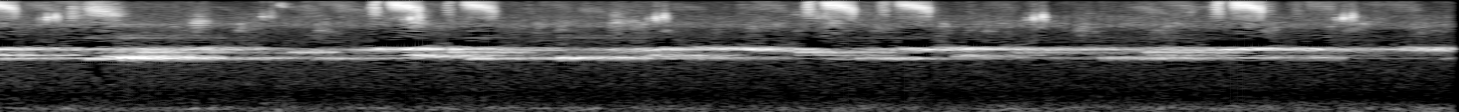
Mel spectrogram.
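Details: Spring cottage night with crickets, a dense, steady high buzzing drone overlaid by piercing chirp bursts recurring about once a second.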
